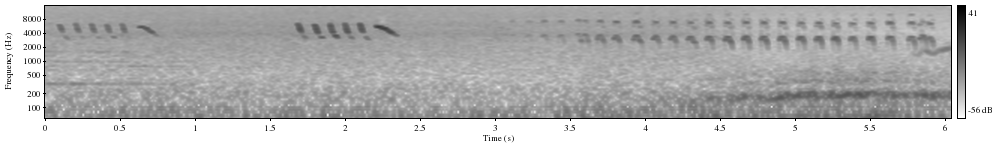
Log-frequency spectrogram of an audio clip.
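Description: Wild birds calling over a low outdoor rumble: two short trills of rapid high notes, each ending in a falling note, then a longer run of fast repeated chirps from about three and a half seconds in. A low steady hum comes in underneath during the second half.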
